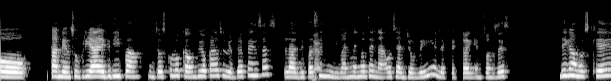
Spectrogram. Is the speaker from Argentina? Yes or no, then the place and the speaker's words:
no; Bogotá, Colombia; porque yo soy de Bogotá, crecí en Bogotá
